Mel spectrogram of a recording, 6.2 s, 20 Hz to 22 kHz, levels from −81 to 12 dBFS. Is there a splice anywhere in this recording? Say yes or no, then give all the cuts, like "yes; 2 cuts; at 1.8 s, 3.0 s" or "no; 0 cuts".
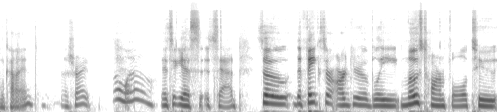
no; 0 cuts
